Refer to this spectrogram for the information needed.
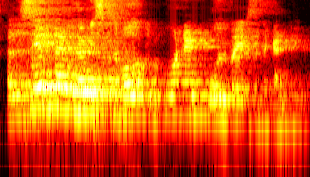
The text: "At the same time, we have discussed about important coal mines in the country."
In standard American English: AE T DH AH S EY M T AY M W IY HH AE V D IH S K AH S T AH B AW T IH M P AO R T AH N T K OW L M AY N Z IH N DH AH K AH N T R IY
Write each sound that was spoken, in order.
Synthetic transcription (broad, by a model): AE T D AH S EY M T AY M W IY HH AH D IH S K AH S AH B AW T IH M P AO R T AH N T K OW L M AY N S IH N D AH K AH N T R IY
